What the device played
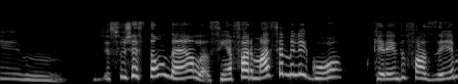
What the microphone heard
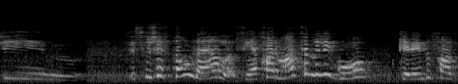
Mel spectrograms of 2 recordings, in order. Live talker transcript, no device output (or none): none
